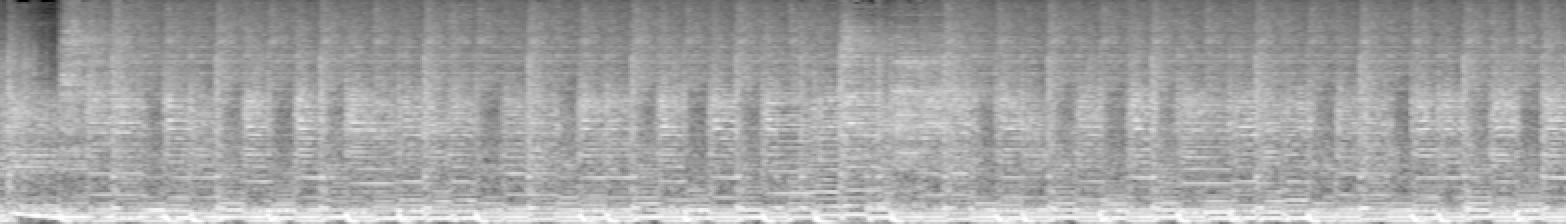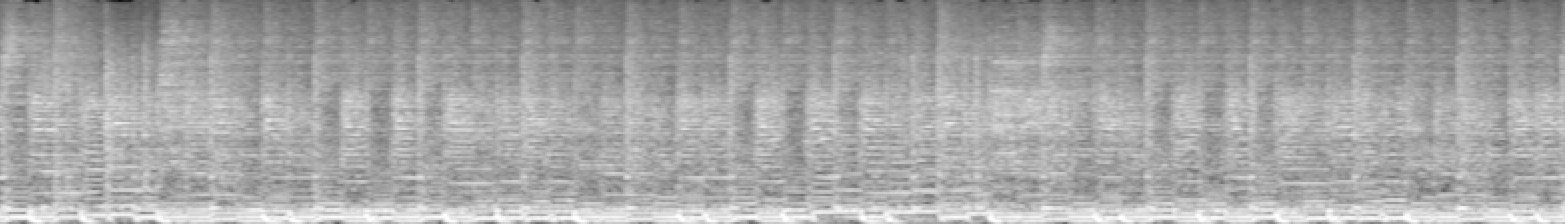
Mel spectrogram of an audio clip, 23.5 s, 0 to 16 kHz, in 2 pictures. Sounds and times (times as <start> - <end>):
Music: 0.0 - 23.4.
